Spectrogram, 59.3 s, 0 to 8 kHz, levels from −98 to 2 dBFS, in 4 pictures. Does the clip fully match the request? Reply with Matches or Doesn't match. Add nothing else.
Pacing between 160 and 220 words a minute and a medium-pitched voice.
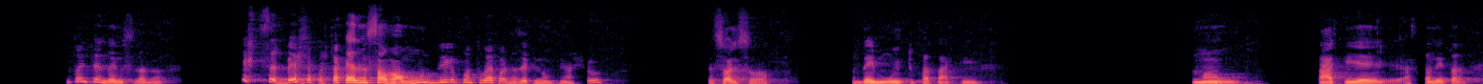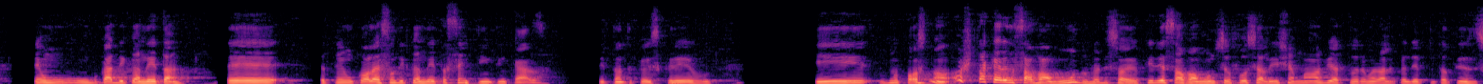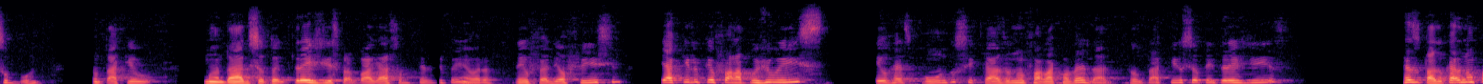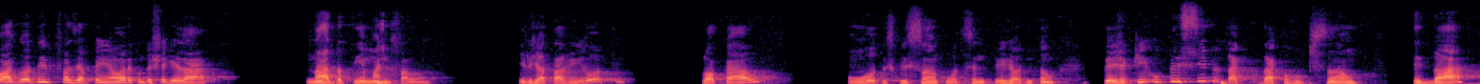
Matches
